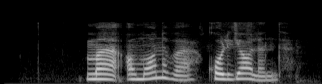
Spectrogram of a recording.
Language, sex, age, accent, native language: Uzbek, female, 18-24, Farg'ona, Uzbek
